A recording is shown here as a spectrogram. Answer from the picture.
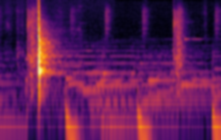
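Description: A chef's knife slices down through a green bell pepper and strikes a plastic cutting board once, sharply, about half a second in. Background music with a steady beat plays underneath.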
